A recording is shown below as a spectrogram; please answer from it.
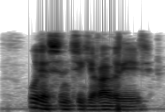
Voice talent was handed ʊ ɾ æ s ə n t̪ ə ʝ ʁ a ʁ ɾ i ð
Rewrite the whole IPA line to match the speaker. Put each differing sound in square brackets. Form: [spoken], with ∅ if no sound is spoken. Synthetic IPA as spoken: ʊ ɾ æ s ə n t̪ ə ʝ ʁ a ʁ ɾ i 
